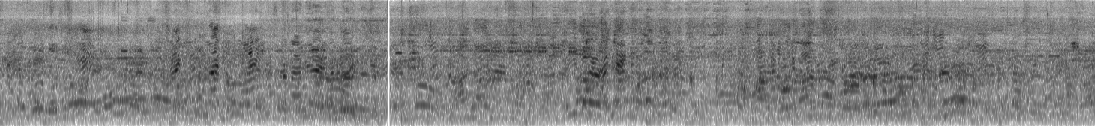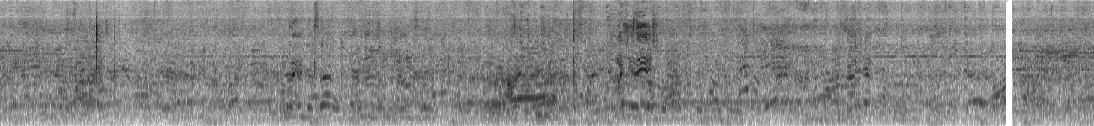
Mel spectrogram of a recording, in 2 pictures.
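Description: A large crowd chatters outdoors with many voices at once.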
